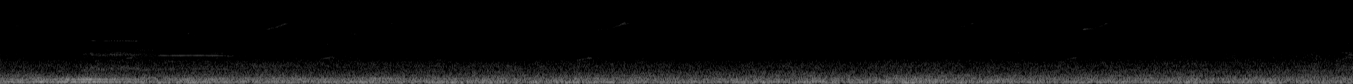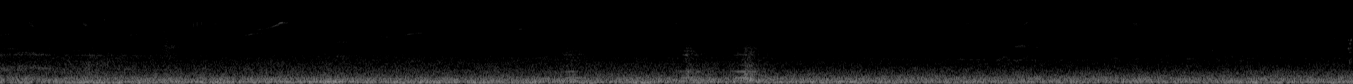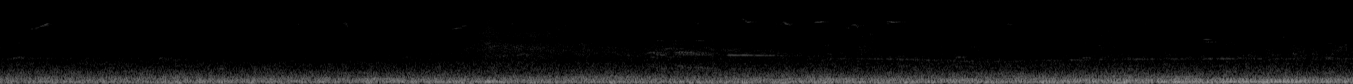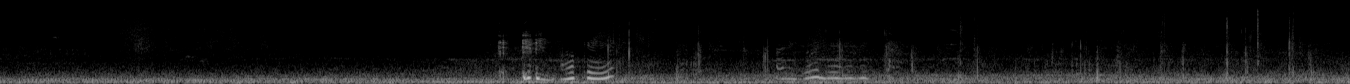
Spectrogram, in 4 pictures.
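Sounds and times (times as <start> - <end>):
small birds chirping: 45.6 - 53.7.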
